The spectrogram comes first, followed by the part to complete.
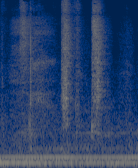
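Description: Three short breathy puffs close to the microphone over a steady low hum.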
